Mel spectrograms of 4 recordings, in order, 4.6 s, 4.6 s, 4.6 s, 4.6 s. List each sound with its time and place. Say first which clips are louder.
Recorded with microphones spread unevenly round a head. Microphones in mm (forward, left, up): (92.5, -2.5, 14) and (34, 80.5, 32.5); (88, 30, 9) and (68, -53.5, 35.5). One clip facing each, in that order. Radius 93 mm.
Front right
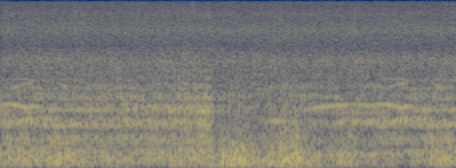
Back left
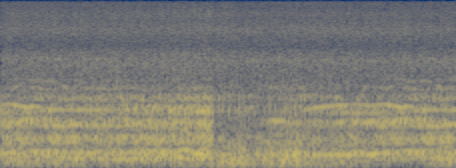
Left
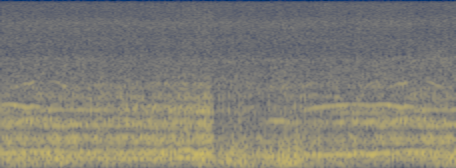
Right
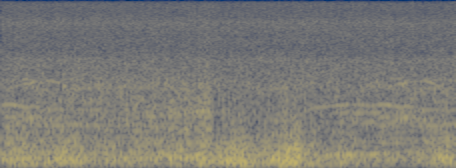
0.0 s a helicopter: back left 5 dB, left 6 dB; 90° left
